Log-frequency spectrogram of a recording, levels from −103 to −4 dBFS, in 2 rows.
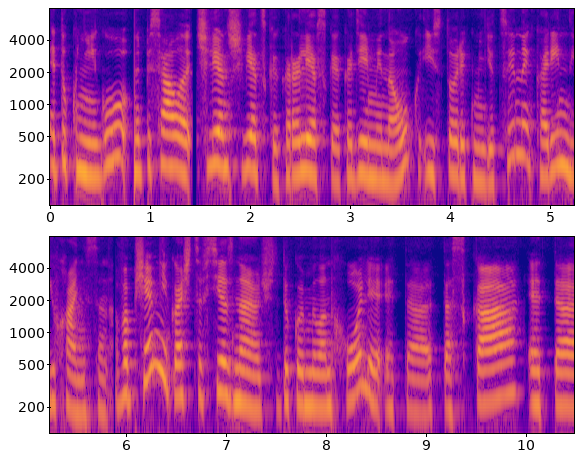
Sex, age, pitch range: female, 20-39, 215-255 Hz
